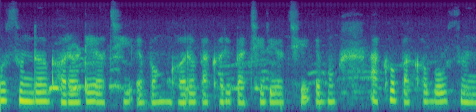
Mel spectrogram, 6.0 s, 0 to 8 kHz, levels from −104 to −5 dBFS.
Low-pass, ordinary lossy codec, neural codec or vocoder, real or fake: none; none; none; real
